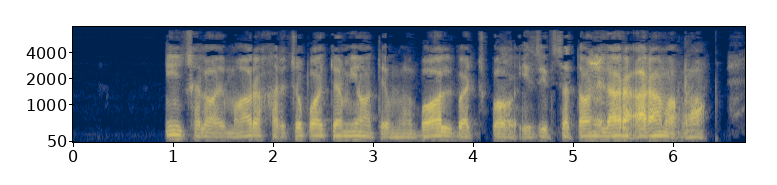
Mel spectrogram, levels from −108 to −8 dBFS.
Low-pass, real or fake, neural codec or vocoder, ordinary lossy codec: 7.2 kHz; fake; codec, 24 kHz, 6 kbps, HILCodec; MP3, 32 kbps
